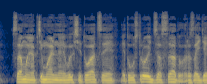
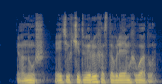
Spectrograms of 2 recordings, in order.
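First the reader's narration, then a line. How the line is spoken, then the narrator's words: Quiet speech. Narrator (Russian): тихо произнес Сергей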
